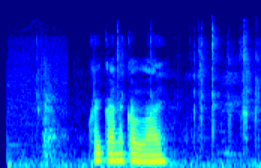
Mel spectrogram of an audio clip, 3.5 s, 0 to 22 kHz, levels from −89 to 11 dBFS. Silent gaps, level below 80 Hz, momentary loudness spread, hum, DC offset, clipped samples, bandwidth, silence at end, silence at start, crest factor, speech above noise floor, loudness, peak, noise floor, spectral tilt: none; -58 dBFS; 22 LU; none; under 0.1%; under 0.1%; 15 kHz; 0 s; 0.1 s; 18 dB; 25 dB; -32 LUFS; -16 dBFS; -54 dBFS; -7 dB/octave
